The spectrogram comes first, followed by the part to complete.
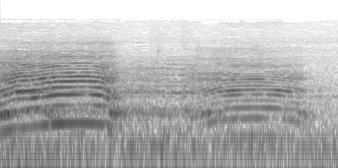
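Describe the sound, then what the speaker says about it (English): Cows at a livestock show give two loud, drawn-out moos close by, the first long and strong, the second slightly softer after a short pause, over a faint background murmur. "they are mooing so loud"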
